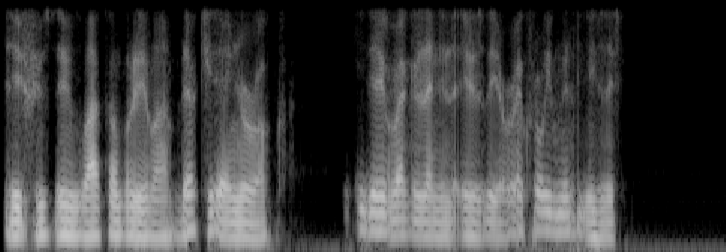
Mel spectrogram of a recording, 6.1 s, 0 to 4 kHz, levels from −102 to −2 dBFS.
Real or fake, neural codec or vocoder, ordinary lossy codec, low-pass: fake; codec, 16 kHz in and 24 kHz out, 0.4 kbps, LongCat-Audio-Codec, four codebook decoder; none; 3.6 kHz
